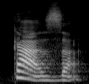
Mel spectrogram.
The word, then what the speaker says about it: casa: Entre duas vogais, o S tem som de Z. Veja alguns exemplos. Casa, rosa, Brasil.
